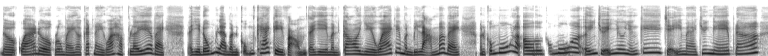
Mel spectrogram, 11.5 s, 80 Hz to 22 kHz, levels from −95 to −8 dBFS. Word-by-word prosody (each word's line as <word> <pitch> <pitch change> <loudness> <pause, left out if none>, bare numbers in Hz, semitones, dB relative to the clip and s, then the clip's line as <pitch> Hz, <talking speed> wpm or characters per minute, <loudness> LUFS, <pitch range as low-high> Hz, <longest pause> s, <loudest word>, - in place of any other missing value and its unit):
Được, 175 -2 -1
quá 195 +4 +2
được 195 -8 +1
luôn 190 0 -1
bạn 165 0 -2
ơi, 180 - -2
cách 230 +4 -6
này 185 -5 -1
quá 185 +4 0
hợp 220 -6 -3
lý 200 +6 +2
á 290 -1 +3
bạn. 190 -6 0 0.3
Tại 180 - -5
vì 185 - +2
đúng 210 - +2
là 300 -10 +3
mình 180 -1 +1
cũng 245 - -3
khá 295 +4 +2
kỳ 225 - +2
vọng, 85 - -1
tại 175 - 0
vì 180 -1 0
mình 170 -1 -2
coi 230 +2 +1
nhiều 185 -4 0
quá 210 +8 +2
cái 305 0 -3
mình 205 -9 +2
bị 180 - -1
lậm 180 +1 +1
á 305 +2 +3
bạn, 180 -6 +2 0.3
mình - - -3
cũng 230 +8 0
muốn 340 +6 +2
là, 340 -5 +3
ừ, 225 +1 +2
cũng 225 +4 -6
muốn, 295 +4 +2
ơ, 330 -2 +2
uyển 235 +7 +2
chuyển 250 0 -1
như 275 0 +2
những 230 -4 -1
cái 320 +3 -1
chị 205 - -4
mà 195 -3 -3
chuyên 265 +4 0
nghiệp, 230 -1 +1
đó. 250 +8 +1
225 Hz, 270 wpm, -22 LUFS, 185-265 Hz, 0.3 s, á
